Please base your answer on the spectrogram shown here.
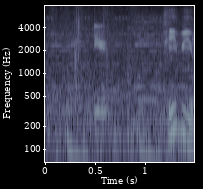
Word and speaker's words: Phoebe: Phoebe wird das ausgesprochen?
